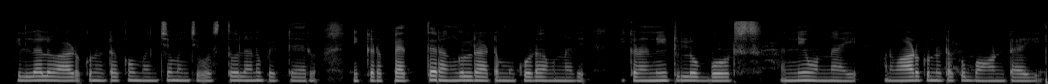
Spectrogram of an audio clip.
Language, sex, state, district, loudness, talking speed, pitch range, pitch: Telugu, female, Andhra Pradesh, Guntur, -36 LUFS, 115 wpm, 170-185 Hz, 180 Hz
